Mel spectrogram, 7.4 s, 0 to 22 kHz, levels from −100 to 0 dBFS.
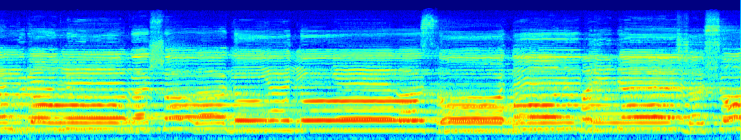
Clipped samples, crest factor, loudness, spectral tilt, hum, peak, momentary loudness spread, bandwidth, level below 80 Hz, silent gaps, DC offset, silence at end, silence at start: under 0.1%; 14 dB; -20 LUFS; -1.5 dB/octave; none; -6 dBFS; 7 LU; 13.5 kHz; -66 dBFS; none; under 0.1%; 0 s; 0 s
